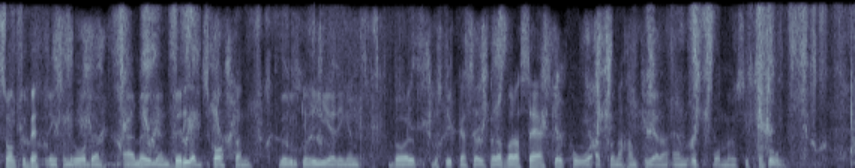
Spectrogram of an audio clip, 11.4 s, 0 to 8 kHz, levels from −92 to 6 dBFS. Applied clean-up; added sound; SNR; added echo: neural mask model Resemble Enhance denoiser.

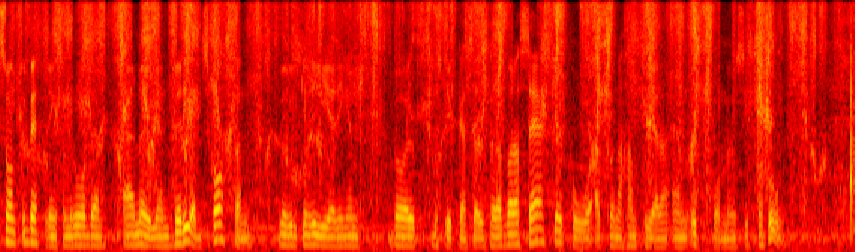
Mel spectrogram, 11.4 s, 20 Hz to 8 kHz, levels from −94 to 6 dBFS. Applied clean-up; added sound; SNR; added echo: none; Hands; 2 dB; none.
